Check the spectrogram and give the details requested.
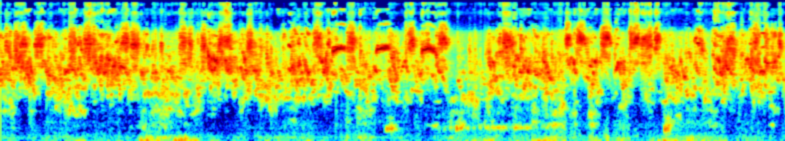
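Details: Budgerigars kept as a family group warbling and chirping without pause, with a few looping whistled notes mixed into the steady chatter.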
